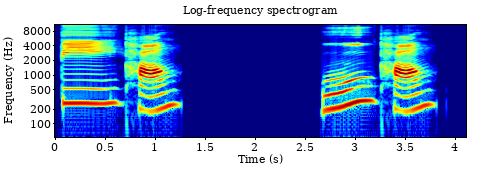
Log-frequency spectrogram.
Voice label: "ditangwutang", Chinese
